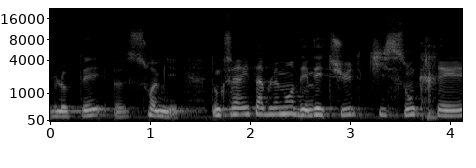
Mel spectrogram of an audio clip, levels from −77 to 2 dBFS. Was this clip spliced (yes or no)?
yes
